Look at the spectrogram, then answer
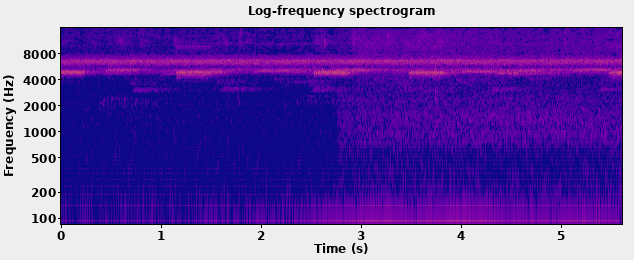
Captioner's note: insects chirping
